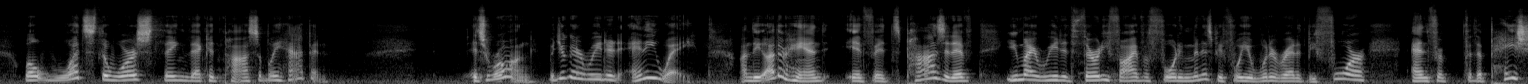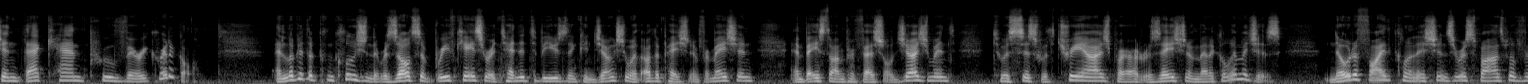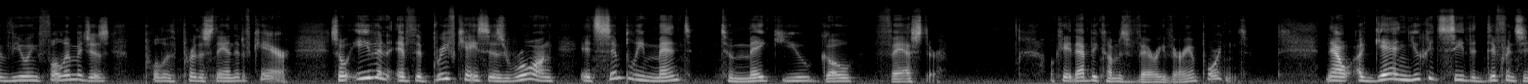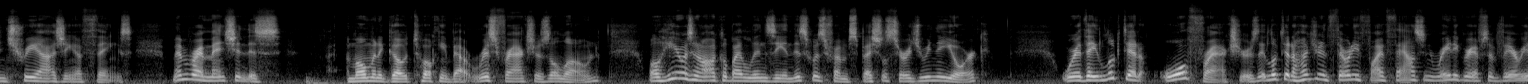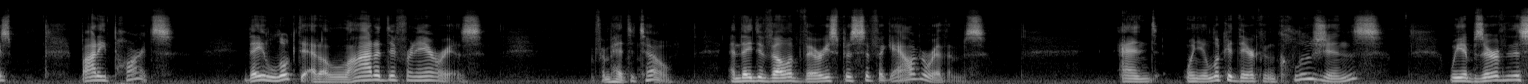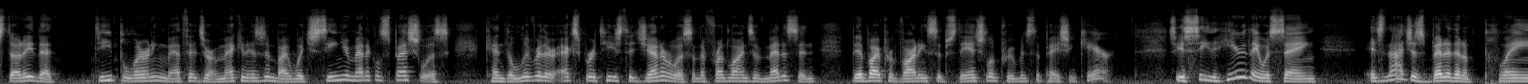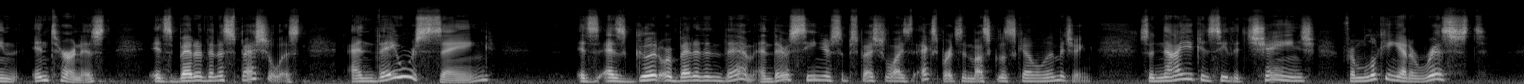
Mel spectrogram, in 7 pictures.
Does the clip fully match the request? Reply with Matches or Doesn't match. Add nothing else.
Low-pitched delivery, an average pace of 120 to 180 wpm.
Doesn't match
